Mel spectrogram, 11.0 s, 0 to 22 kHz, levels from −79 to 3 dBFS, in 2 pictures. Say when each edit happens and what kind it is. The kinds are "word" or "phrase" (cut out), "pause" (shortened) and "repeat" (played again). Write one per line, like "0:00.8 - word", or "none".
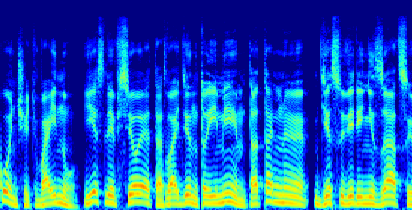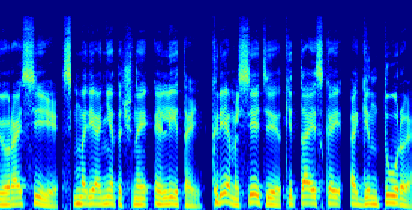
0:02.2 - word
0:02.7 - word
0:06.4 - word
0:08.7 - word
0:09.3 - word

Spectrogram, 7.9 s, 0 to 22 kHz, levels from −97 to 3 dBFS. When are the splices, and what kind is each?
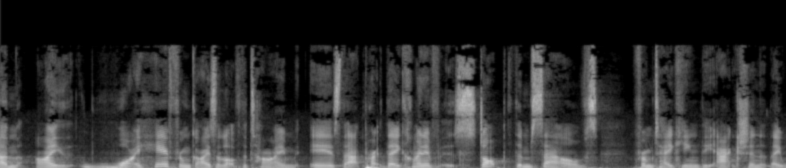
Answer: none

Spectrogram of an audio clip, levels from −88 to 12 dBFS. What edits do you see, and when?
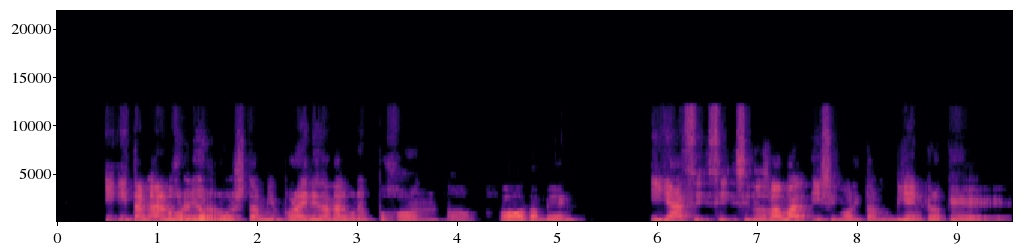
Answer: none

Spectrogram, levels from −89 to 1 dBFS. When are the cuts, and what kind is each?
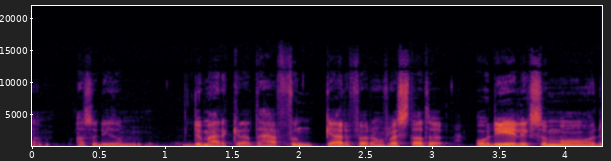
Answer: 0:01.0 - pause
0:03.2 - pause

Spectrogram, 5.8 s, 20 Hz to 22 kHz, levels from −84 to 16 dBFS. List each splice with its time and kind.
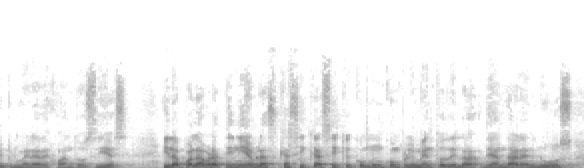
none

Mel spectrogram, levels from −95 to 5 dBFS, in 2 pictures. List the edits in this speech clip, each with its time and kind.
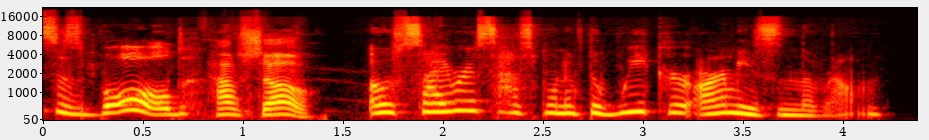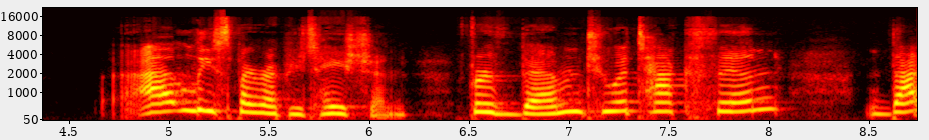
none

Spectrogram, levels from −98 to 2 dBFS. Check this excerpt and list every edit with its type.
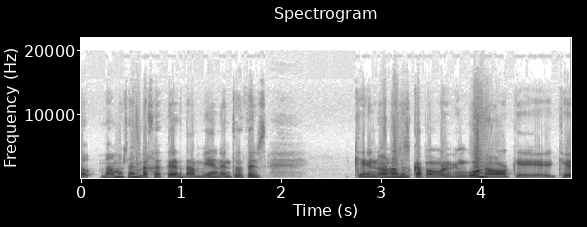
none

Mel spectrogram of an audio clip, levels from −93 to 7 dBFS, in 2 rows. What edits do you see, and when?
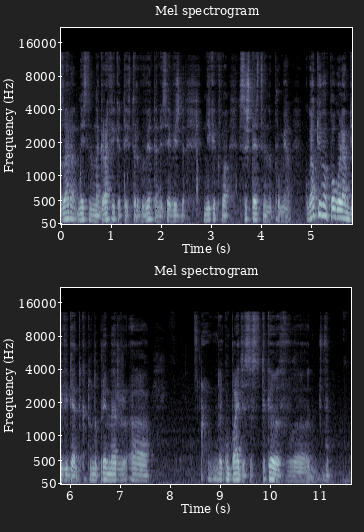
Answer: none

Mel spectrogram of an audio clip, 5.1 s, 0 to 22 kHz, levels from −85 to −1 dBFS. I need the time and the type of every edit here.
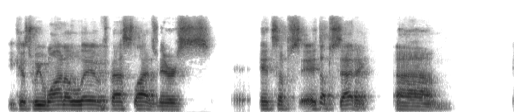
0:01.1 - phrase
0:01.6 - phrase
0:02.5 - pause
0:03.2 - word

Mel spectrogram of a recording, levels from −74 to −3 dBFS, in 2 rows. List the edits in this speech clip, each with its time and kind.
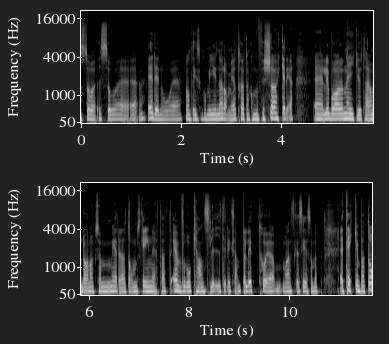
0:02.1 - pause

